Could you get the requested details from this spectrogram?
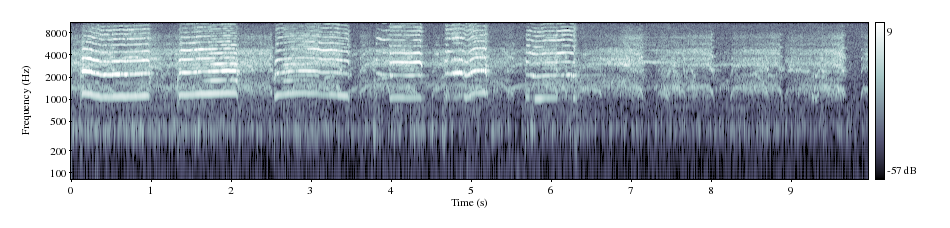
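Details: Peregrines feeding three-week-old chicks at an eyrie, Ox Mountains, Co. Sligo, late evening: a run of shorter, slightly wavering harmonic wails, fading toward the end, over a faint background hiss.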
